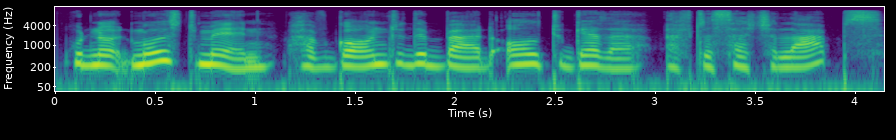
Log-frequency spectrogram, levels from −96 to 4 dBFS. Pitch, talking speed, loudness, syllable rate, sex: 230 Hz, 205 wpm, -17 LUFS, 5.1 syllables/s, female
